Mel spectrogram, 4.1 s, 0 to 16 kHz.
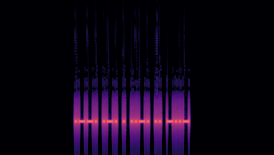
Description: Morse code, heard as a keyed tone, about 40 wpm, 700 Hz. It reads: PREFIX
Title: Callsign Prefixes for Top 50 DXCC - 40wpm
